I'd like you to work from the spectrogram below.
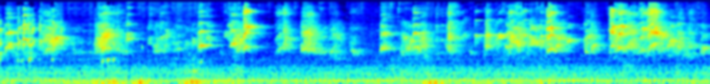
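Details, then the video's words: Budgerigars and lovebirds: a series of short, harsh squawks and chirps in uneven bursts about every half second, with faint soft thumps underneath. "Budgerigars lovebirds Chirping Sounds"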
